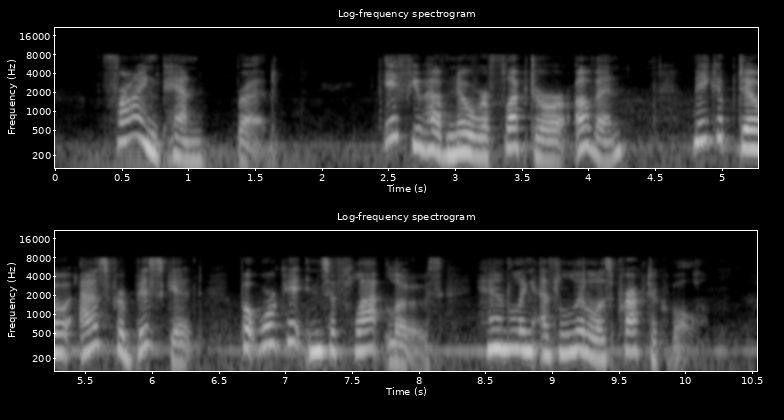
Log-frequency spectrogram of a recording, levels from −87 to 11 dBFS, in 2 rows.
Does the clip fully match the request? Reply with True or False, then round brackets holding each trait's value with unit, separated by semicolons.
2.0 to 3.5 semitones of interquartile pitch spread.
False (4.3 semitones)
